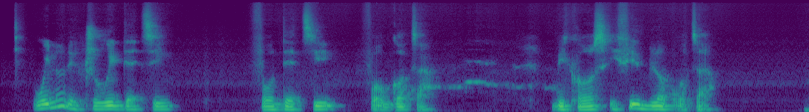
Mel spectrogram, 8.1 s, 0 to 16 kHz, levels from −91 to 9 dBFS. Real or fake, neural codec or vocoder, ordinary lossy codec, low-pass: fake; autoencoder, 48 kHz, 32 numbers a frame, DAC-VAE, trained on Japanese speech; none; 14.4 kHz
